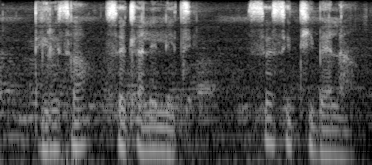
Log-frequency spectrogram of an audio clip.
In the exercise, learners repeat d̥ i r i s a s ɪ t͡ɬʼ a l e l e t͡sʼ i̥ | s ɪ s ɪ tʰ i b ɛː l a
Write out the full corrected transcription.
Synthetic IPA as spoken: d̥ i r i s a s ɪ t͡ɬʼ a l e l e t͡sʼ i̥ | s ɪ s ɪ tʰ i b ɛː l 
